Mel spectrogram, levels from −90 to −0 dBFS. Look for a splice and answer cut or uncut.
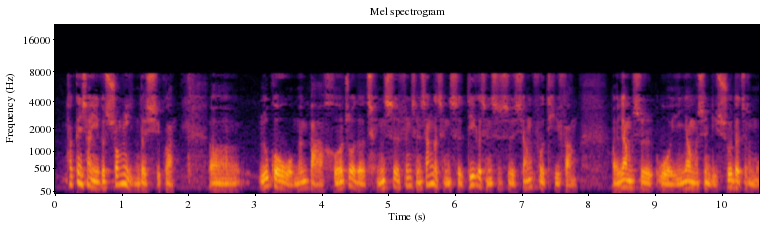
cut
